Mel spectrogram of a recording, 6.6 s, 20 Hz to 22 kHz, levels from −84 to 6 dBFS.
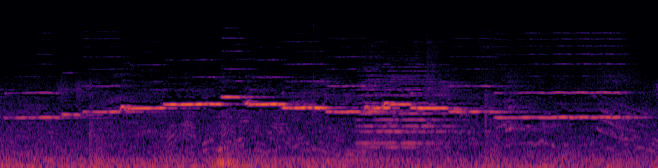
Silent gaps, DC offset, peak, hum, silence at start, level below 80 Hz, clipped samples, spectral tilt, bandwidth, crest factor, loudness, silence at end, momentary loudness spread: none; under 0.1%; -20 dBFS; none; 0 s; -48 dBFS; under 0.1%; -4.5 dB/octave; 16 kHz; 14 dB; -32 LUFS; 0 s; 13 LU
